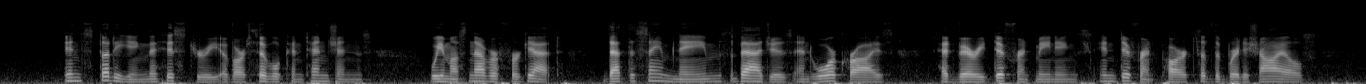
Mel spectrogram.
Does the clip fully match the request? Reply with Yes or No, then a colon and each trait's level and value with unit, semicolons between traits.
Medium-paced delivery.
No: slow, 130 wpm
